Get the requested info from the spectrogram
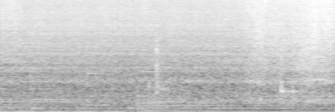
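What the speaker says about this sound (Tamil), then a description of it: "இப்போ தக்காளி சேர்த்துக்கிறேன். தக்காளி கொஞ்சம் வதங்கினதுக்கப்புறம் புதினா கொத்தமல்லி சேர்த்துக்கலாம்." Tomatoes sautéing in a pot of oil for veg biryani give a steady close sizzle and frying hiss, with a low hum underneath and a few light stirring clinks.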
